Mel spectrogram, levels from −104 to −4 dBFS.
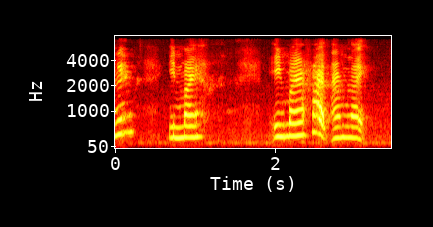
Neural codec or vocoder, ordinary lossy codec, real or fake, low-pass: vocoder, 22.05 kHz, 80 mel bands, HiFi-GAN; none; fake; 7.2 kHz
